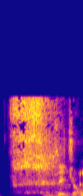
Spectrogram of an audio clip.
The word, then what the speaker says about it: sigil: Sigils. – I don't know why that was so hard for me to read. – Because you've been watching Matt Mercer a lot. It's pronounced sigil.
